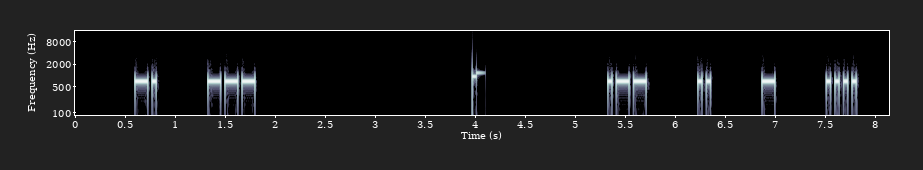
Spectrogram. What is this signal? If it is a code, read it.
Morse code, heard as a keyed tone, about 28 wpm, spaced as for 13 wpm, 700 Hz. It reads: NO WITH
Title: 4x Character Spacing - Top 100 Words - 28wpm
